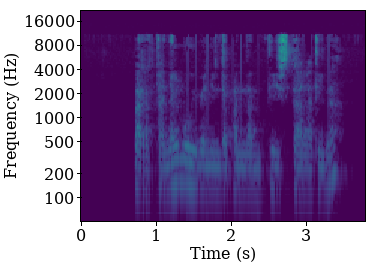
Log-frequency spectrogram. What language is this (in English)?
Catalan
